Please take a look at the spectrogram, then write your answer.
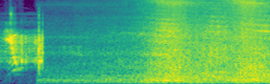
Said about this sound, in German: Nach ein paar Minuten Wartezeit ist der Zug dann vorbei und die Schranken gehen hoch.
